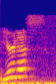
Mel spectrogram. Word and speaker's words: Uranus: Well, you would be pronouncing it the way I said it. Yeah, because that's the correct way to pronounce it.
